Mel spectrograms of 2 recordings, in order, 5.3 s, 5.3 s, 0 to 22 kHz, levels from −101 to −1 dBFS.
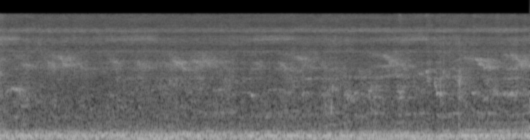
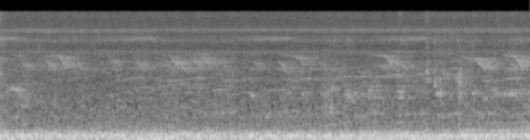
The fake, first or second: first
